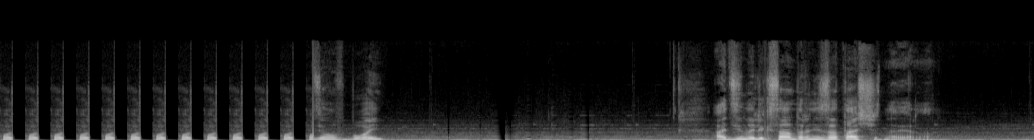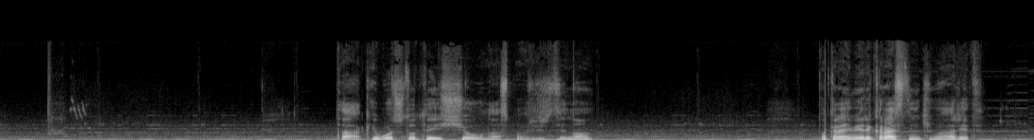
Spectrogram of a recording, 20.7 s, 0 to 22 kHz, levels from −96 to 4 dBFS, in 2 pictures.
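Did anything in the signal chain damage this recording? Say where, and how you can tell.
Yes. From the very start of the audio until 3.13 s there is a stutter with silent gaps. It is most likely a playback or streaming stall: each time the player retried, it replayed its last fragment and then ran dry. You hear a 123 ms burst repeat 12 times at an even 255 ms period, with about 132 ms of digital silence between bursts. Whatever should have played across that stretch is simply gone.

Between 4.47 and 6.09 s the network stage shows repeated packet loss, which gives a robotic sound. Packets went missing eight times in quick succession, and the receiver covered each hole by stretching the preceding sound. That concealment fills 380 ms in total, about 23% of the span, and the longest gap is 160 ms. The result is choppy audio with pieces missing.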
